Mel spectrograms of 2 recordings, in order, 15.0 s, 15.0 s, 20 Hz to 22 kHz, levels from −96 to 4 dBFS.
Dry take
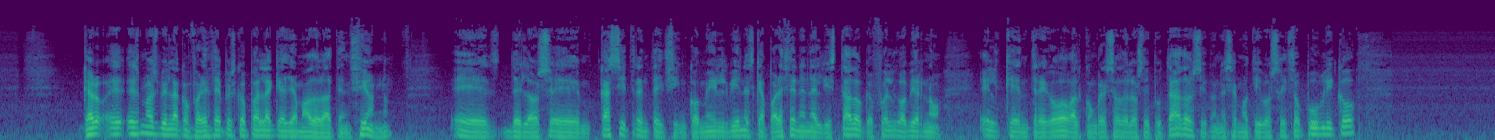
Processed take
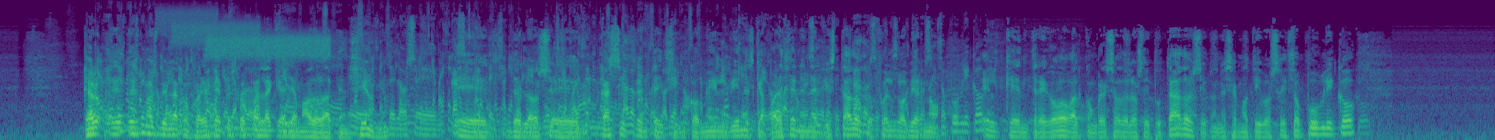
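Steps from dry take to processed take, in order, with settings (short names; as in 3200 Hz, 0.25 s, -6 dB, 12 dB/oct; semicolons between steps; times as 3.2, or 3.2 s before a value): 2.04–3.29 band noise 4900–8200 Hz -44 dBFS; echo 0.168 s -18 dB; echoes that change speed 0.263 s, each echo +6 st, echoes 2, each echo -6 dB; gain +6 dB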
